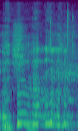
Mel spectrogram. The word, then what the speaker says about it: Eshu: The story about Eshu is like, am I pronouncing it right? Eshu.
